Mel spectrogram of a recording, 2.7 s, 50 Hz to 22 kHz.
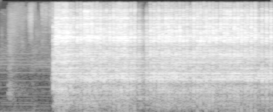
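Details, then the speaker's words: Ford F150 4WD IWE vacuum hub actuator, hub spun by hand: harsh, continuous rasping chatter from partial engagement when vacuum is insufficient. Actuator leaks lose vacuum, which is worse in cold weather; fix is actuator replacement. "what you're actually hearing when you end up with that noise is when you don't have a full supply of vacuum on it"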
